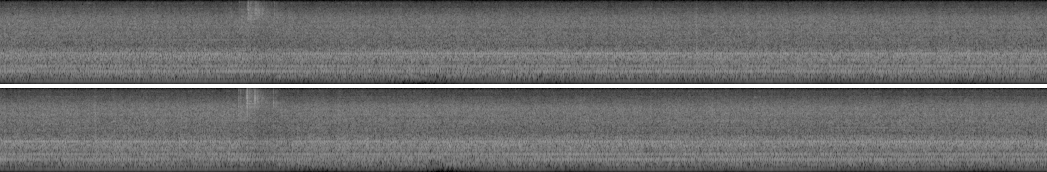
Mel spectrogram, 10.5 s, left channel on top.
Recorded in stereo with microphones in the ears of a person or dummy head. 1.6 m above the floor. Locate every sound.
2.4 s crumpling: 75° right (ahead or behind), 4 m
